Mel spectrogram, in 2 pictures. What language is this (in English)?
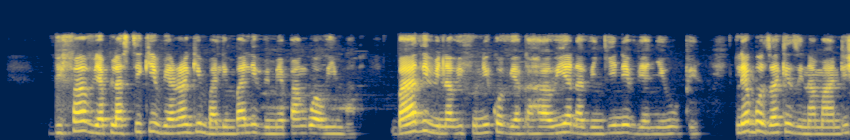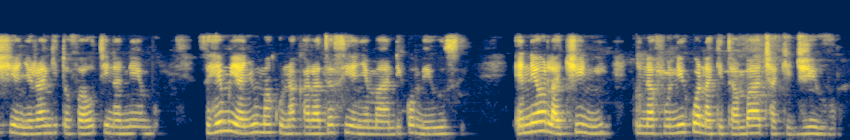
Swahili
